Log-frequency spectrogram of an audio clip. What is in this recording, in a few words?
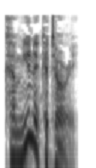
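"communicatory", British English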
